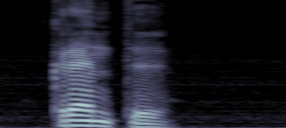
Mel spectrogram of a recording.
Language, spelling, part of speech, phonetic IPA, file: Polish, kręty, adjective, [ˈkrɛ̃ntɨ], Pl-kręty.ogg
